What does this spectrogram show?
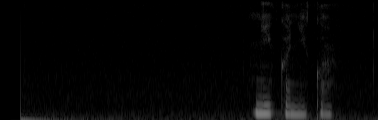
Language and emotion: Russian, neutral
